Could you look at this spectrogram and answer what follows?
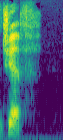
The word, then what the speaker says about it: GIF: they said it should be pronounced as GIF. They were specific about that from the beginning, and yet that hard G pronunciation, GIF, has really persisted despite the fact that they preferred GIF.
